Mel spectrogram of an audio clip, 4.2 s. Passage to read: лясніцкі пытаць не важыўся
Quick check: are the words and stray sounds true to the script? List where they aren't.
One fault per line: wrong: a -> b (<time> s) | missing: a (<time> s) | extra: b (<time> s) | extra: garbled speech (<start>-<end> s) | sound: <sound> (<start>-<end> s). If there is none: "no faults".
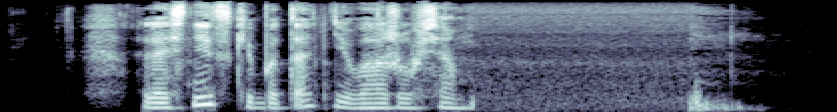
no faults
